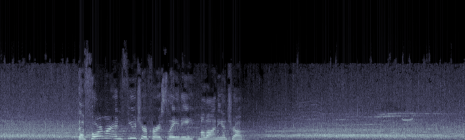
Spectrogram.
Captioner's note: applause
